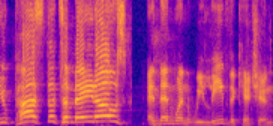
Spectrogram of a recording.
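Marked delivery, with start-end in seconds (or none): 0.0-1.7 very high, very loud, shrill screaming yell. Retelling asking for tomatoes over loud kitchen fans: retelling kitchen screaming. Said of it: "we're still screaming like that".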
